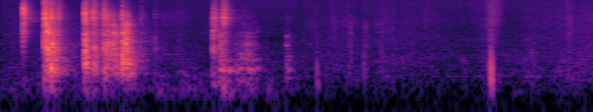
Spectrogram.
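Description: Rustling of long hair and a satin robe as hands sweep and pull sections of hair apart: a few loud brushing sweeps in the first two seconds, then a single sharp click near the end.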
